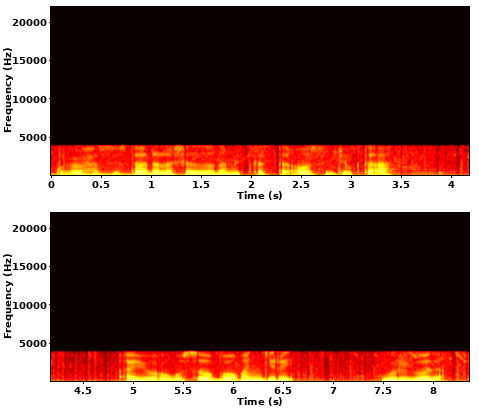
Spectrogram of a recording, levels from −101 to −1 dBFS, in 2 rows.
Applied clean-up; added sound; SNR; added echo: none; none; none; none.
